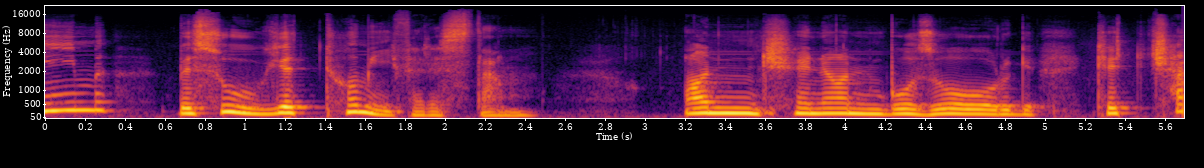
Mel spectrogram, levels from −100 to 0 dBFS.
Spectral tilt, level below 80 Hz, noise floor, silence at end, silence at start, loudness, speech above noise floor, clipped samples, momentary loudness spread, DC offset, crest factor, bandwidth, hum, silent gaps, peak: -6.5 dB/octave; -56 dBFS; -55 dBFS; 0 s; 0 s; -17 LUFS; 39 dB; under 0.1%; 14 LU; under 0.1%; 16 dB; 14.5 kHz; none; none; 0 dBFS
